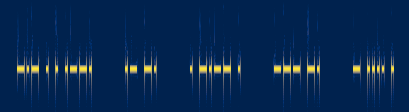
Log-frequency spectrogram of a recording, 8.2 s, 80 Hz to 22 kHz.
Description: Morse code, heard as a keyed tone, about 25 wpm, 700 Hz. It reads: KEEP AN EYE ON THE
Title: 2x Word-Spacing - Sentences from Top 300 Words - 25wpm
